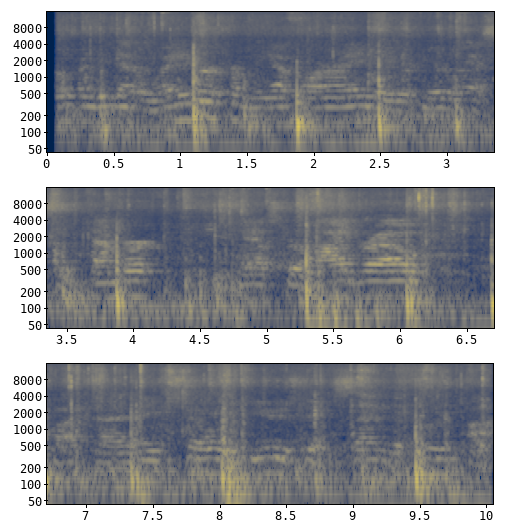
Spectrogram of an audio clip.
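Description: Footsteps thud on wooden boards close by.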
